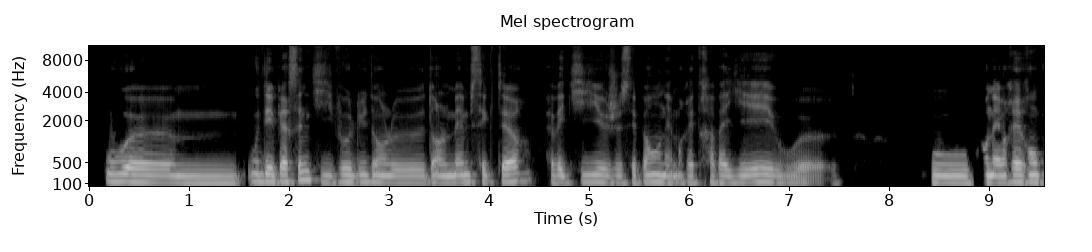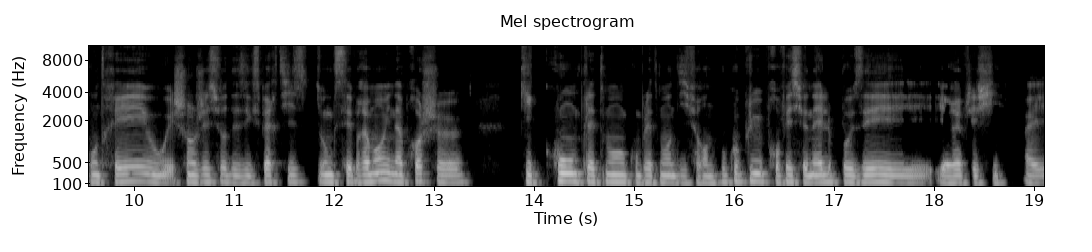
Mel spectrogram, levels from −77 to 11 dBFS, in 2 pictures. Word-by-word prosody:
ou, 135 0 +3
hem, 115 -2 +1
ou 135 - -3
des 130 0 +3
personnes 125 +6 +1
qui 125 -7 -7
évoluent 125 +1 -1
dans 125 -1 +1
le 115 0 -1
dans 115 0 -2
le 115 - +1
même 120 +1 +1
secteur, 125 +3 0 0.2
avec 120 -1 -3
qui, 125 +3 -3
heu, 120 - 0
je 115 0 -6
sais 110 +1 -5
pas, 125 - -2
on 125 -1 +2
aimerait 115 0 -3
travailler 120 +2 -1
ou, 115 0 -5
heu, 110 -1 -8 0.9
ou 115 -1 +1
qu'on 120 - +2
aimerait 120 +1 +3
rencontrer 125 +3 +1
ou 125 -1 +1
échanger 125 - -1
sur 125 +1 -3
des 120 -1 -3
expertises. 120 +2 -3
Donc 125 -1 +2
c'est 130 +1 0
vraiment 130 +4 +3
une 140 -3 +2
approche, 130 +2 -1
heu, 120 0 -1 0.5
qui - - -3
est 120 0 -5
complètement, 130 -3 +4
complètement 120 0 -1
différente. 115 0 -3
Beaucoup 125 +3 -3
plus 135 +1 +1
professionnelle, 125 -1 +1
posée 125 0 +2 0.3
et - - -4
et - - +3
réfléchie. 115 -1 -2 0.2
Ouais, 115 0 -2
120 Hz, 165 wpm, -23 LUFS, 115-125 Hz, 0.9 s, complètement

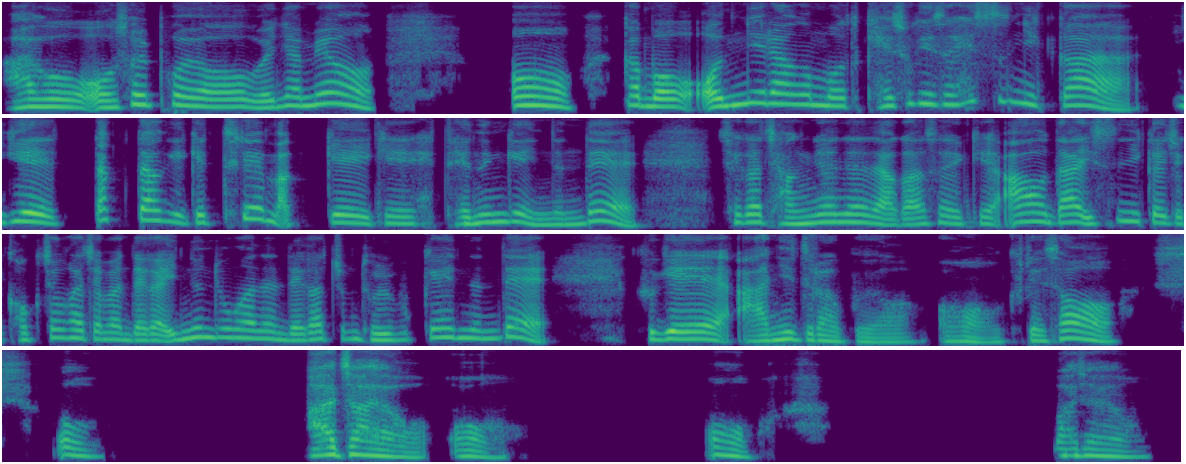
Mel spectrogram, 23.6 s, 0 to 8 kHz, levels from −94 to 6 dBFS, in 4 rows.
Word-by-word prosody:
아유 200 +3 +1 0.2
어설퍼요. 205 -1 +2
왜냐면 225 - +1 0.7
어 230 -5 +5 0.2
그니까 245 - +2
뭐 200 -1 +6
언니랑은 265 +4 +3
뭐 220 -2 +2
계속해서 260 +5 -2
했으니까 255 - -1 0.2
이게 225 -3 +4 0.2
딱딱 275 -1 +1
이게 205 -1 -1
틀에 300 - -1
맞게 205 -5 0
이게 175 -1 -4
되는 185 +6 0
게 225 0 0
있는데 160 +10 -2 0.4
제가 210 0 0
작년에 205 +4 0
나가서 160 +3 0
이렇게 170 -1 -4
"아 230 +1 +2
나 205 +1 +3
있으니까 210 +5 -2
이제 180 -2 -4
걱정하지 205 +4 -3
마. 185 - -1
내가 165 -1 +1
있는 235 +7 +1
동안에 220 -4 -1
내가 170 +3 -1
좀 195 +1 -7
돌볼게." 170 +5 -2
했는데 220 -1 -1 0.4
그게 190 -2 +4
아니더라고요. 135 -8 -2
어 125 -5 -6
그래서 155 - 0 0.6
어. 170 -6 -2 1.0
맞아요. 180 -9 +4
어. 150 -5 -3 1.0
어. 175 -8 -1 1.5
맞아요. 165 -5 -2
195 Hz, 270 characters per minute, -24 LUFS, 170-230 Hz, 1.5 s, 뭐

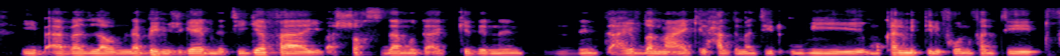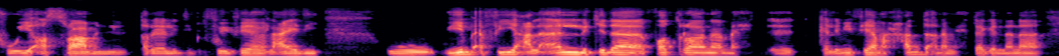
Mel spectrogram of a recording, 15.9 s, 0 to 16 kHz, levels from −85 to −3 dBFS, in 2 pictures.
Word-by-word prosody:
يبقى 100 -1 -2
بدل 110 0 0
لو 100 -2 +3
المنبِّه 105 +4 0
مش 100 -2 -3
جايب 110 0 +3
نتيجة 110 +6 0
فيبقى 100 -6 +2
الشخص - - -6
ده 110 0 +1
متأكد 105 -1 -5
إن 100 +1 -1
أن 110 0 -3 0.3
إن 95 -1 -24
أنتِ 110 0 -5
حيفضل 105 +2 0
معاكِ 100 +3 0
لحد 100 0 -4
ما 100 - -2
أنتِ 105 - -7
تقومي، 100 -2 -1
مكالمة 120 +4 +1
تليفون 110 +1 -2
فأنتِ 105 -1 -5 0.3
تفوقي 115 +1 -2
أسرع 100 - +5
من 95 -1 -4
الطريقة 100 +3 -5
اللي 105 0 -2
أنتِ 110 +1 -11
بتفوقي 110 -2 -6
فيها 115 +1 0
في 100 - -1
العادي. 105 +2 0 0.5
ويبقى 105 +7 +3
في 135 +1 +2
على 100 -5 +3
الأقل 130 0 +7
كده 130 0 +5
فترة 125 0 +1
أنا 120 -1 +2
محت 105 -2 -8
آآ، 100 -2 -6
تتكلمي 105 +7 -6
فيها 120 0 +1
مع 115 - -2
حد 135 +1 -4
أنا 110 - -5
محتاجة 105 +3 -6
إن 105 - -5
أنا 105 -1 -2
105 Hz, 195 wpm, -23 LUFS, 100-115 Hz, 0.5 s, الأقل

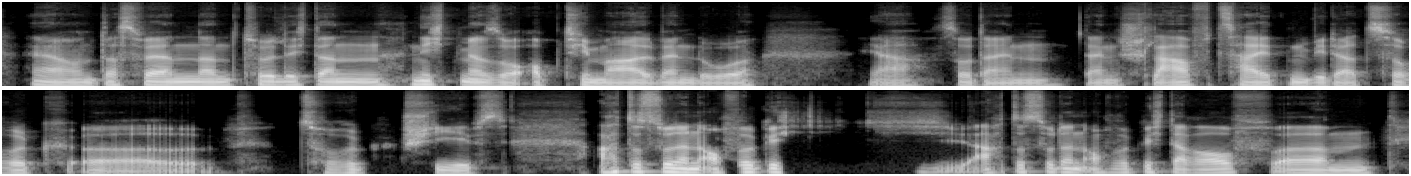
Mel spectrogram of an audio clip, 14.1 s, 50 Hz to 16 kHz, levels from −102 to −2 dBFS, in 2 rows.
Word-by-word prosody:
Ja, 90 -5 +1
und 85 0 -3
das 95 -1 0
wären 95 -2 +5
natürlich 95 +1 +1
dann 95 -2 +2
nicht 110 -2 +1
mehr 90 -2 +4
so 85 0 0
optimal, 80 -2 +1
wenn 85 -1 0
du 75 0 -1 0.6
ja 80 0 -5
so - - -5
deinen 80 +3 -4
deinen 80 -2 -4
Schlafzeiten 85 +1 +1
wieder 80 -2 -1
zurück 90 -1 -2
äh, - - -2 0.5
zurückschiebst. 95 -3 -3 0.4
Achtest 130 +2 +2
du 130 - +8
dann 115 -3 +8
auch - - +2
wirklich 120 0 +2 0.8
achtest 120 +4 -1
du 125 - -1
dann 115 -2 +2
auch 110 0 -3
wirklich 110 +1 -4
darauf, 100 +2 +1
ähm, 90 -2 +1
90 Hz, 140 wpm, -24 LUFS, 85-105 Hz, 0.8 s, du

